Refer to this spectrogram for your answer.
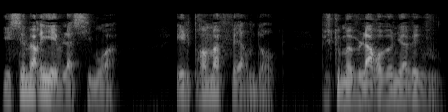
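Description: A man's voice: on the low side, very animated, fairly quick, husky, lo-fi sound. A man reading as a rustic old maidservant. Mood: tearful, homely. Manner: rustic country speech. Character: older woman, a weeping rustic maidservant.

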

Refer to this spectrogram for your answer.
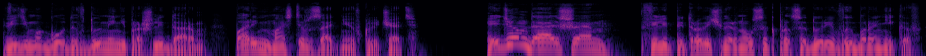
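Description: A man narrating an audiobook with an expressive reading. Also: low-pitched, fairly quick, few pauses, dry recording, studio quality.

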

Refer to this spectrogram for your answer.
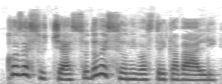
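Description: A man's voice: high-pitched, sing-song, brisk, warm tone. A woman reading the part of a practical frontier father in an audiobook, speaking earnestly and emphatically. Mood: firm. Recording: muffled lo-fi recording.

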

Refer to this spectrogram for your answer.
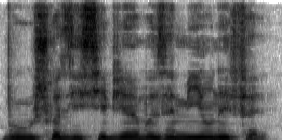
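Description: Stern embittered husband, icy and sarcastic, read by a man with a very dark voice. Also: on the high side, monotone, moderate pace, voice pushed up, lightly acted. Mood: cold.

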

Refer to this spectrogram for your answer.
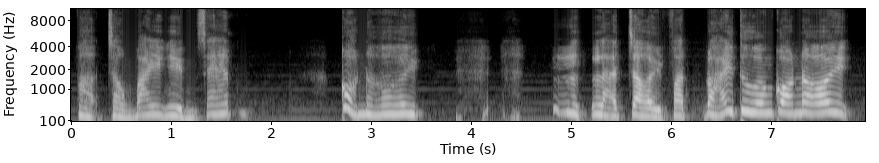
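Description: Man playing sobbing old granny, very high shaky voice. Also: slow pace, pauses often, no echo, soft background music, full character voice. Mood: overjoyed tearful. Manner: high, trembling, stammering cries. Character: old grandmother, tearful and overjoyed.

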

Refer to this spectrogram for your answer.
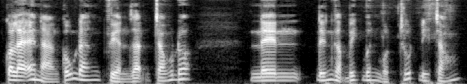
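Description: A man's voice: mid-range voice, animated, normal speed, mellow, dry recording, studio quality, close to an everyday voice. Man voicing a fretful older aunt. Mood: worried. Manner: anxious, fretful questioning. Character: worried older aunt, a doctor's wife, proper.

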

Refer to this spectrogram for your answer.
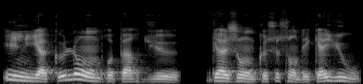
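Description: A woman's voice: low voice, expressive, unhurried, a little mellow. A woman voicing a swaggering young male army captain who bellows oaths boisterously.

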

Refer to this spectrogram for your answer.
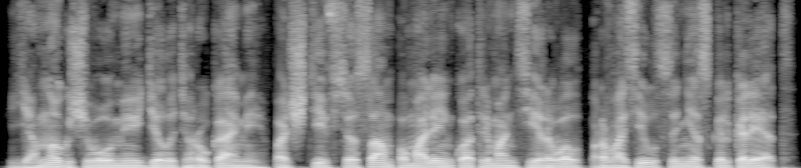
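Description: A male narrator voicing a defiant, hot-tempered suspect who shouts denials. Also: a bass voice, fairly even intonation, fairly quick, no room sound, studio quality. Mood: curt. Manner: angry, denying, shouting outbursts.

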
